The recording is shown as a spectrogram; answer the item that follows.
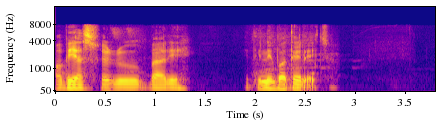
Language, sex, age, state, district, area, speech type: Nepali, male, 18-30, West Bengal, Jalpaiguri, rural, spontaneous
